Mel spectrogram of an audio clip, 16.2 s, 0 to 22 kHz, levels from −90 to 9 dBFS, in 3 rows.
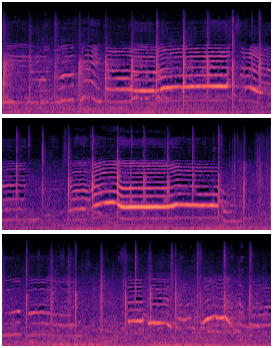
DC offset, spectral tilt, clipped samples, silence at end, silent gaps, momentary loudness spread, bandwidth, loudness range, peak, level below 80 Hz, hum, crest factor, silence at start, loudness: under 0.1%; -3.5 dB/octave; under 0.1%; 0 s; none; 19 LU; 16.5 kHz; 11 LU; -4 dBFS; -42 dBFS; none; 20 dB; 0 s; -24 LUFS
